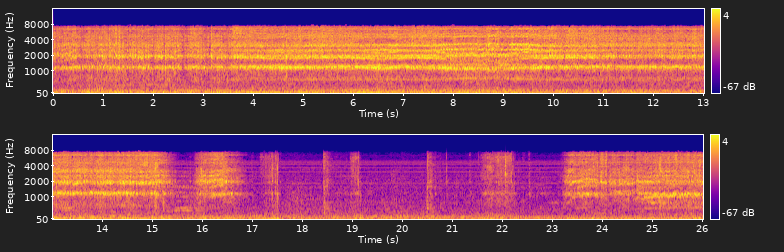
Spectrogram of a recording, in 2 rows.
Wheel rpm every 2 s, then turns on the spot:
150, 160, 160, 160, 160, 160, 160, 100, 40, 10, 0, 30, 110.
none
